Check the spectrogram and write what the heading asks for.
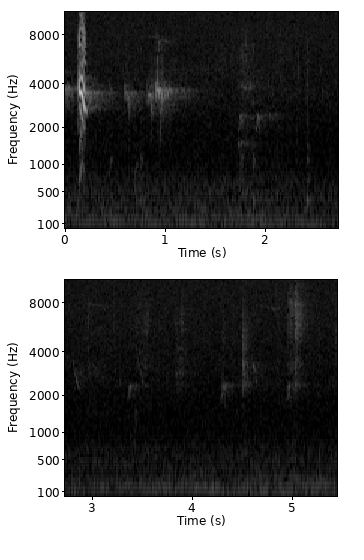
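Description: A wild bird gives sharp, high alarm chips: one loud call at the start, then a few fainter scattered notes over a steady low background rumble.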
